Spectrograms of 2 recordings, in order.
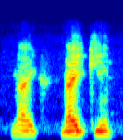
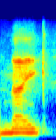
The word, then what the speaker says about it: Nike: us will always call it nike because the form or the shape of the word suggests that this vowel here should take the name of the alphabet because this for us is is a silent e however the the owners of the company or the owners of the um of the brand they have the last word they can they can call it the one they want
